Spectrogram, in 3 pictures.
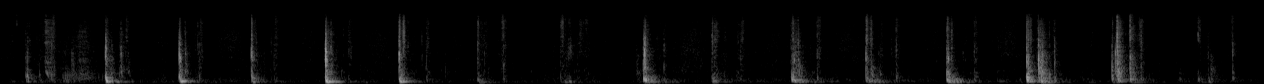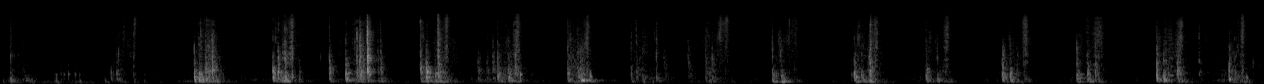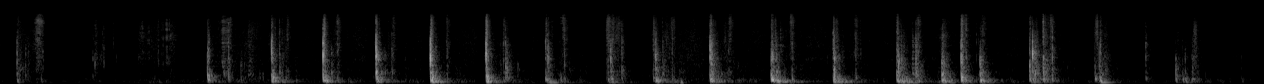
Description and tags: Footsteps on the creaking wooden stairs up and down.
